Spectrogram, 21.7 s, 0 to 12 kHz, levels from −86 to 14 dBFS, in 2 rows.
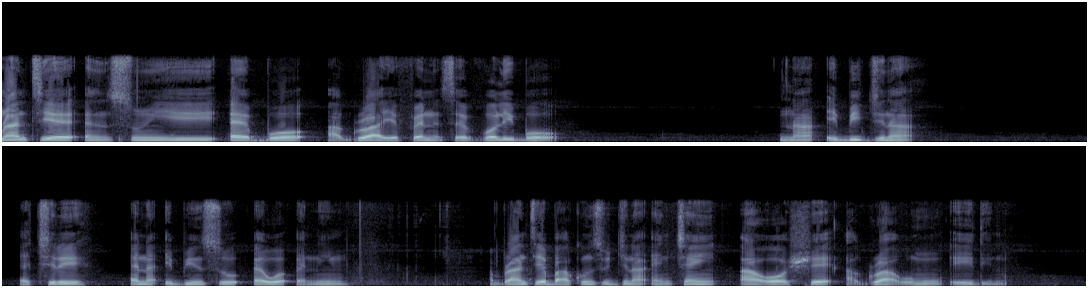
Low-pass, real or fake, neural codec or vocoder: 7.2 kHz; real; none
